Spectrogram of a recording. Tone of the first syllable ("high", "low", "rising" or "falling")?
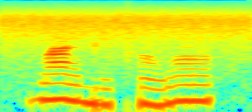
high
